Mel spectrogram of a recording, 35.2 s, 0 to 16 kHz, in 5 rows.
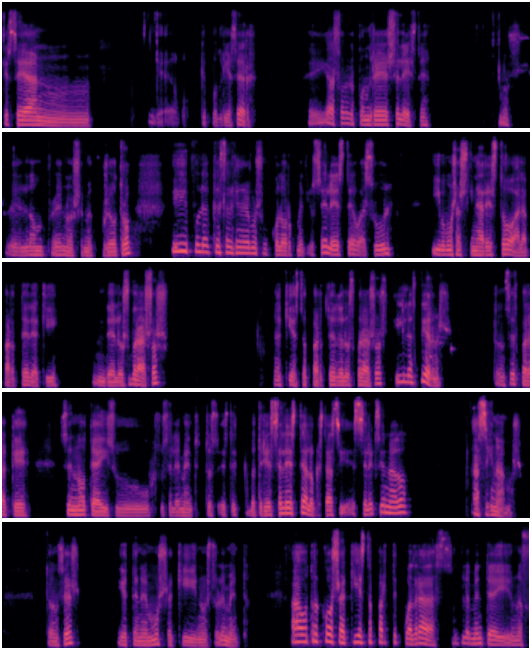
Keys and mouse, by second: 0.0-7.3 drag, 4.2 BackSpace, 14.5 alt+click, 15.6 shift+click, 17.8 shift+drag, 24.2 click, 26.9 click, 29.2-30.8 middle drag, 29.2 a, 32.0 shift+middle click.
